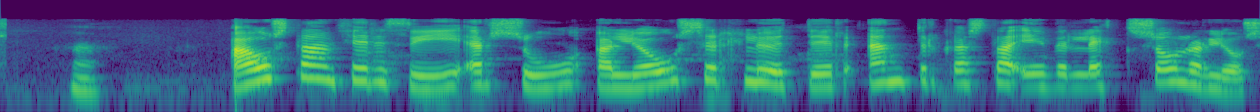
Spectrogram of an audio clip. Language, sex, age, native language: Icelandic, female, 30-39, Icelandic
